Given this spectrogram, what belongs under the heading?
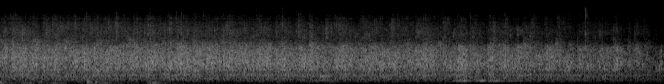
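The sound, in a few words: audience applause for Hall of Fame class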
